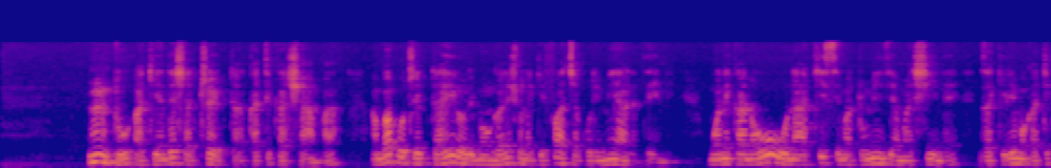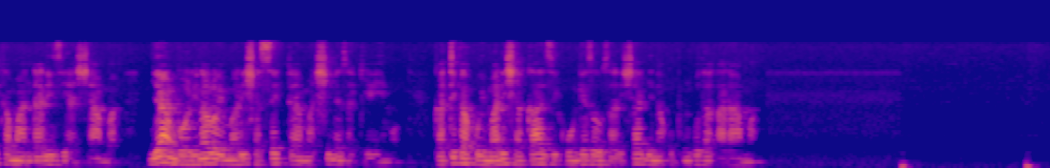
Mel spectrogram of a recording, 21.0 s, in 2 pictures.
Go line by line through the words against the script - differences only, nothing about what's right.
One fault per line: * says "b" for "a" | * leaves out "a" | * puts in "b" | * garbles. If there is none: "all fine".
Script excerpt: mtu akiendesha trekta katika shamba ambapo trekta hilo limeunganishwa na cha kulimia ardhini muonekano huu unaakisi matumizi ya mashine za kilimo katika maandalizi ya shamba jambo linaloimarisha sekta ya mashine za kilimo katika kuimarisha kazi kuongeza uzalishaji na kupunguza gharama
* puts in "kifaa"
